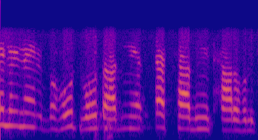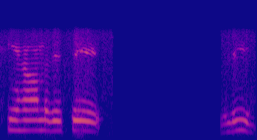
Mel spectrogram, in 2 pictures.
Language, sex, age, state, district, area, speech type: Maithili, female, 30-45, Bihar, Samastipur, rural, conversation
